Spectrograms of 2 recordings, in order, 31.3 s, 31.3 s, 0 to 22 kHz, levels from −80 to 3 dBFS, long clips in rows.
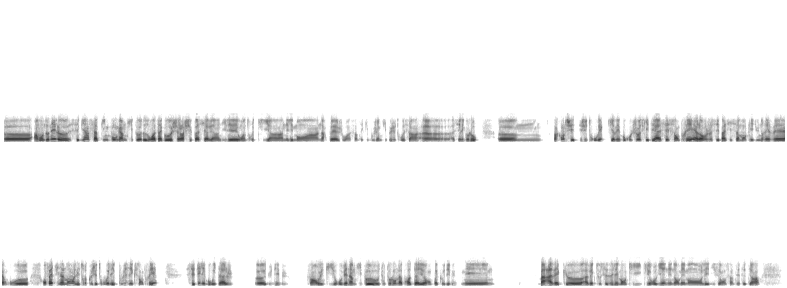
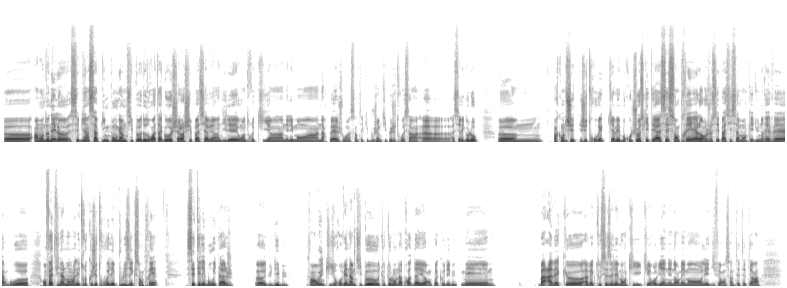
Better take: second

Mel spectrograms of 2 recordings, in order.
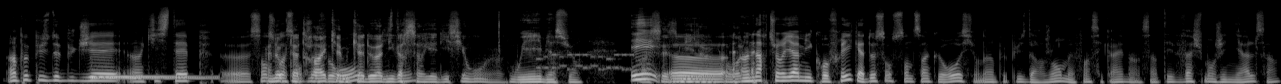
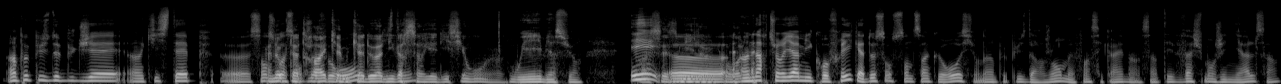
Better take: second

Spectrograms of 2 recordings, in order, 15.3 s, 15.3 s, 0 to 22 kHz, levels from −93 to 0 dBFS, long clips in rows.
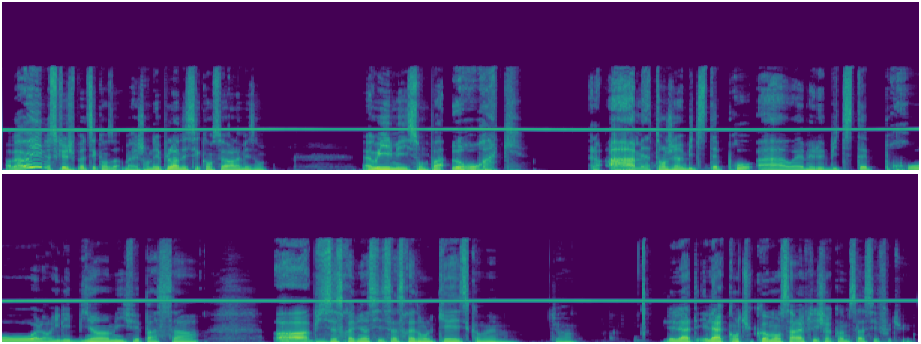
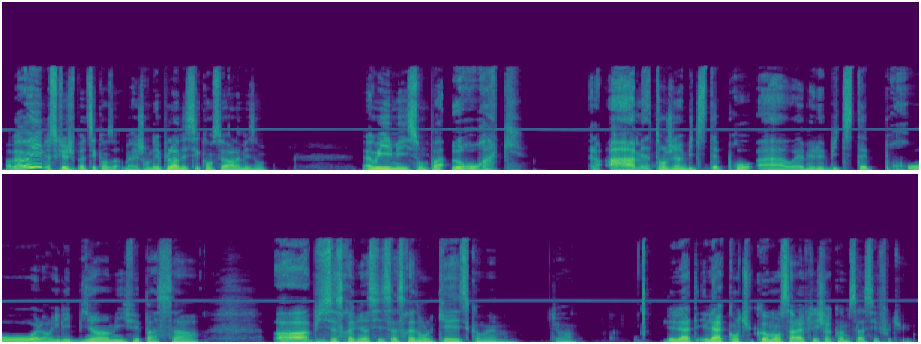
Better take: second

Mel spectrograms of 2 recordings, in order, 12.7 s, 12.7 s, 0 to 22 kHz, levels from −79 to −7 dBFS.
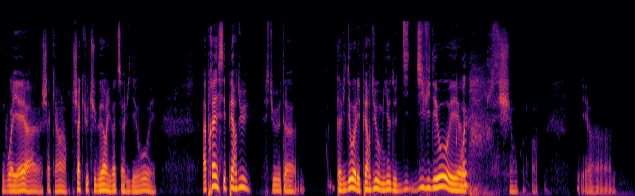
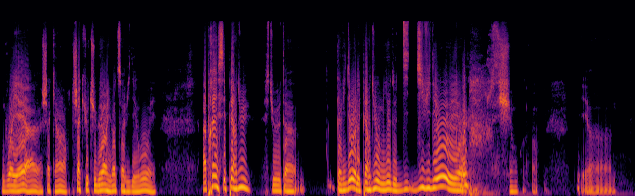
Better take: first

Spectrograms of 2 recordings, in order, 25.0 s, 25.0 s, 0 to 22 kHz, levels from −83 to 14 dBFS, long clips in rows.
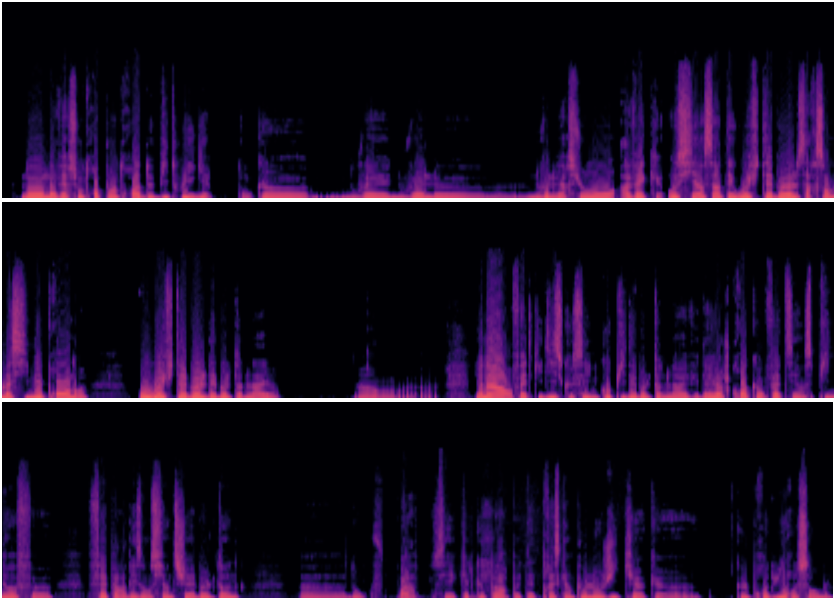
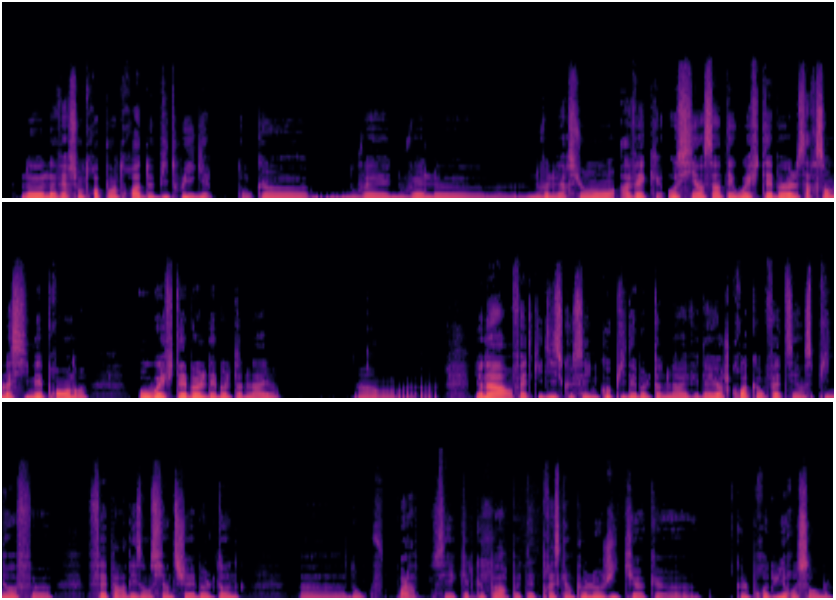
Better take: second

